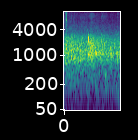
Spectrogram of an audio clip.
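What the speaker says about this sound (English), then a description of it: "round of applause" Keynote audience at Cisco Live 2025 in Melbourne applauding, a brief dense patter of many hands clapping at a steady level.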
